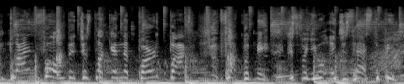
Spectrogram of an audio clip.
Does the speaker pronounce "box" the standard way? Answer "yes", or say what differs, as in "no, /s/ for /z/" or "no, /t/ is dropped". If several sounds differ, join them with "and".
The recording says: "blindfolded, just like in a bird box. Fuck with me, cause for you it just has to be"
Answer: no, /s/ is dropped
